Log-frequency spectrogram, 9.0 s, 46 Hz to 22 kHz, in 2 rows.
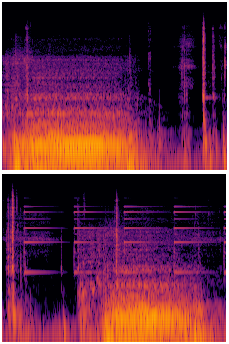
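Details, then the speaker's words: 2012 VW Golf SportWagen CJAA TDI, DSG, 262,000 on original timing belt, good rail pressure: two bursts of cranking that catch and miss but never run; suspected exhaust restriction from failed turbo, like a similar car that ran with top pipe off. No start. "okay so that's extremely similar to that last car um because before it would it was like identical it would kind of catch and miss and not quite run"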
